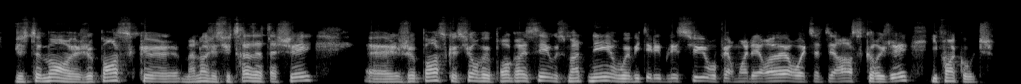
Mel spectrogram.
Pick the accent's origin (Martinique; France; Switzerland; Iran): Switzerland; quand on est suisse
